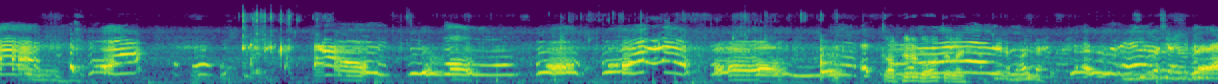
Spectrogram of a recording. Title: Baby Crying 😭😭 When he was Bath 🛁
